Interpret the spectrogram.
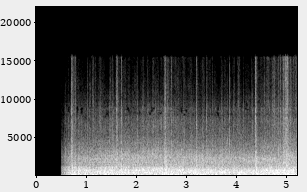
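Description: A fireworks market's stockpile of fireworks going off all at once: a loud, continuous rumbling barrage of bangs and crackling, with sharper cracks standing out every second or so. It starts abruptly about half a second in.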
